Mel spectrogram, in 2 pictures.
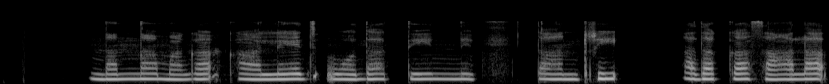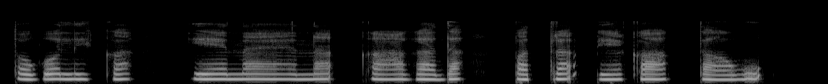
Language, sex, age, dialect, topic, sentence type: Kannada, female, 31-35, Northeastern, banking, question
